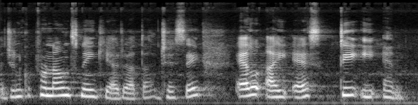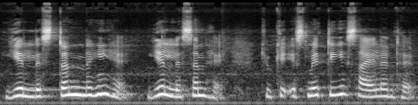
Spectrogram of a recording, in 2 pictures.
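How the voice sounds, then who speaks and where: A woman English teacher, explaining a lesson slowly and repeating key words. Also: on the high side, a little mellow, slight background noise. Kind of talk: recorded classroom lesson.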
